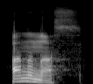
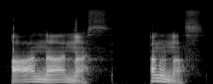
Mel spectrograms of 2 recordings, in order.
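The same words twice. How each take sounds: First: Said in the usual way. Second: "Ananas" drawn out syllable by syllable; slowed-down model. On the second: Shown as a demonstration. Teacher breaks down the Russian for pineapple, very slow. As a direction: stretch "A-na-nas" slowly, each vowel long.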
